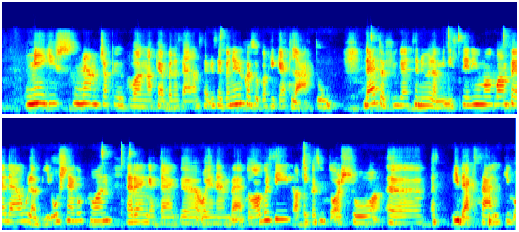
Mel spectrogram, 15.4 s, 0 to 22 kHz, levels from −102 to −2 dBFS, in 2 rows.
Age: 20-39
